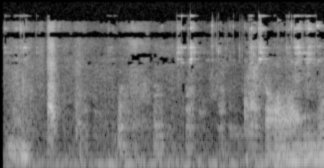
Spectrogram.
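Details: Chocolate Labrador Retriever growling while playing with a pet rat indoors: low rumbling growls throughout, rising in loudness toward the end with a few higher tonal whines.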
